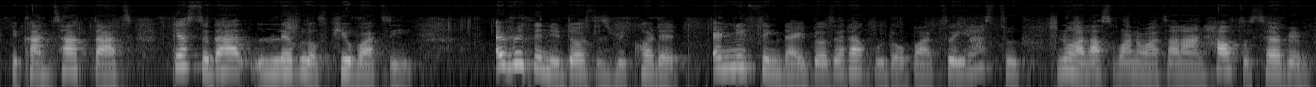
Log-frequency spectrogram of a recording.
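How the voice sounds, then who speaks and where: Earnest woman reviewing a book, lo-fi. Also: medium pitch. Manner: earnest, explanatory, many "you know" fillers. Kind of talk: casual spoken book review.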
